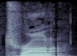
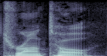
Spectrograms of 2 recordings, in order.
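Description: First: It is said the way local people say it. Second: It is said the way outsiders say it. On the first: The speaker is from the area. The speaker calls it right. "no, it's Toronto" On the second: The speaker is not from the area. The speaker calls it wrong. "It's not Toronto"

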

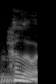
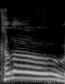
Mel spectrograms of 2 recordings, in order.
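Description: First: It is said in a calm, low-key voice. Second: It is said in an excited, lively voice.

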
